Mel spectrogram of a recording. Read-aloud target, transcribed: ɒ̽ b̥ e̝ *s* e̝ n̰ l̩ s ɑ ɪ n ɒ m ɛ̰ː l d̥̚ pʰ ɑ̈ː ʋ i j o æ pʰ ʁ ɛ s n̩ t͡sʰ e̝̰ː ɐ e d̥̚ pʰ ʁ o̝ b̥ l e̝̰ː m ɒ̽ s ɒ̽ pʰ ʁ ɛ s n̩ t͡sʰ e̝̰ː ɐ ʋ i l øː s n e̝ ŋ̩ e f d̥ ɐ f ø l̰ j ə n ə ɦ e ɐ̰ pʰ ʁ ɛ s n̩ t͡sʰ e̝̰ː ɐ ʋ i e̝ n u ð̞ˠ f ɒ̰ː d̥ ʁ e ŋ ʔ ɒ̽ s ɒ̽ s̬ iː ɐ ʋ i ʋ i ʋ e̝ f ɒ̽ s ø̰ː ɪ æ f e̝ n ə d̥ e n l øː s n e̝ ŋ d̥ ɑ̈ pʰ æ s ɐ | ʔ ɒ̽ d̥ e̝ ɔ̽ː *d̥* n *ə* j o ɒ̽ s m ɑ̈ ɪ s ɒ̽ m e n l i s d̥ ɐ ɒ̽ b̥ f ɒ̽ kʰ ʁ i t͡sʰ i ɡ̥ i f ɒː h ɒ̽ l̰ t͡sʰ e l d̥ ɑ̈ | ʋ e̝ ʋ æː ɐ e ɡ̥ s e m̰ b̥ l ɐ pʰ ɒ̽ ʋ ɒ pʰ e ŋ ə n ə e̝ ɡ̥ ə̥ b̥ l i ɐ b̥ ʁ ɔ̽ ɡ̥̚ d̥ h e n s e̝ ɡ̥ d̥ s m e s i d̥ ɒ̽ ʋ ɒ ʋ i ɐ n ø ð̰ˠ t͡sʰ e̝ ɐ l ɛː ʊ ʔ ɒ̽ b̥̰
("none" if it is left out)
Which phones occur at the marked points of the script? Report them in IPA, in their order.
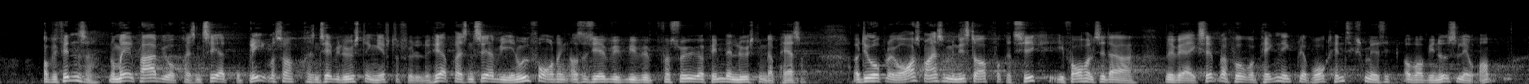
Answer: f, b̥, ɐ

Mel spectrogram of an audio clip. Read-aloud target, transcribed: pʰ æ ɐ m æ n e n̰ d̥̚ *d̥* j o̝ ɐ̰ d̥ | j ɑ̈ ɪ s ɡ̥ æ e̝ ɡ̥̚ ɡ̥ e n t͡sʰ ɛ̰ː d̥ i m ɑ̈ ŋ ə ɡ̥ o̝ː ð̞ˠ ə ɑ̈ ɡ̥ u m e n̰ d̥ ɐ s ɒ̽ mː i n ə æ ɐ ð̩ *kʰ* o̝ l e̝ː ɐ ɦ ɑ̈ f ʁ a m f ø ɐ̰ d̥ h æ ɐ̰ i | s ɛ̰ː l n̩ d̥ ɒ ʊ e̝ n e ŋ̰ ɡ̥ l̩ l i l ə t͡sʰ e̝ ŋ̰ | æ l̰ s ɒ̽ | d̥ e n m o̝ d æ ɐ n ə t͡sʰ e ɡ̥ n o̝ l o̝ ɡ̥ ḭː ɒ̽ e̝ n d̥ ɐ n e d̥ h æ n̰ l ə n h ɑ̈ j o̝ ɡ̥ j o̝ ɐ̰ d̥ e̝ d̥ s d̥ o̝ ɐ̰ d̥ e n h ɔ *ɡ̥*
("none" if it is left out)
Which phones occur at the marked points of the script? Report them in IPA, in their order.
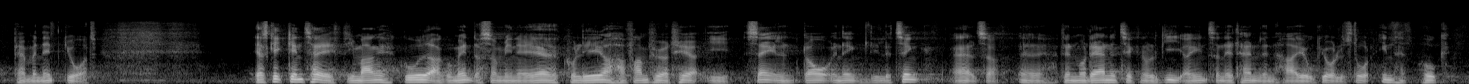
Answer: ɡ̥, kʰ, ɡ̥

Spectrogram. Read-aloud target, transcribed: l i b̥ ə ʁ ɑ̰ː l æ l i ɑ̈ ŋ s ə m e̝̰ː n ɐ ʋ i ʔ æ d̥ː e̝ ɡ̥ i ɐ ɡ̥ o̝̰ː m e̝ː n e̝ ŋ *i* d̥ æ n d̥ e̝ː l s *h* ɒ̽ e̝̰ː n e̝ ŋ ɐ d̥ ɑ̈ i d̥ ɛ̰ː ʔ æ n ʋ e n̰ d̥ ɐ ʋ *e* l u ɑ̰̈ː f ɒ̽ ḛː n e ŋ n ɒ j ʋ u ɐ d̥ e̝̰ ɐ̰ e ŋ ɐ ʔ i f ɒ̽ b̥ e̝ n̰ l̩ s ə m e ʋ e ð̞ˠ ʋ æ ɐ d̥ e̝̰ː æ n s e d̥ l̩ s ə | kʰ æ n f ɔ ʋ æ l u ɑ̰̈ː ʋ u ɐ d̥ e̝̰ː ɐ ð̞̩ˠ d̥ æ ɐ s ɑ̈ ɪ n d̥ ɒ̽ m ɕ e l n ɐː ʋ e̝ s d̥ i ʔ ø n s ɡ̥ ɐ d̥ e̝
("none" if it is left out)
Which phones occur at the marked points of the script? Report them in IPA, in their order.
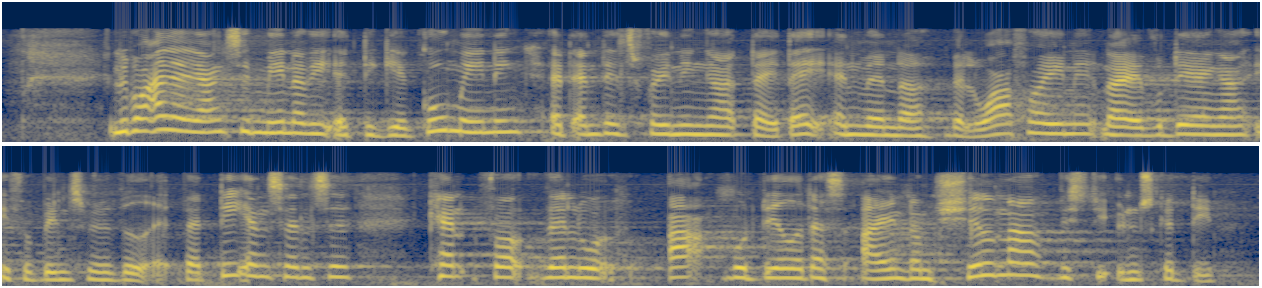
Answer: æ, f, æ

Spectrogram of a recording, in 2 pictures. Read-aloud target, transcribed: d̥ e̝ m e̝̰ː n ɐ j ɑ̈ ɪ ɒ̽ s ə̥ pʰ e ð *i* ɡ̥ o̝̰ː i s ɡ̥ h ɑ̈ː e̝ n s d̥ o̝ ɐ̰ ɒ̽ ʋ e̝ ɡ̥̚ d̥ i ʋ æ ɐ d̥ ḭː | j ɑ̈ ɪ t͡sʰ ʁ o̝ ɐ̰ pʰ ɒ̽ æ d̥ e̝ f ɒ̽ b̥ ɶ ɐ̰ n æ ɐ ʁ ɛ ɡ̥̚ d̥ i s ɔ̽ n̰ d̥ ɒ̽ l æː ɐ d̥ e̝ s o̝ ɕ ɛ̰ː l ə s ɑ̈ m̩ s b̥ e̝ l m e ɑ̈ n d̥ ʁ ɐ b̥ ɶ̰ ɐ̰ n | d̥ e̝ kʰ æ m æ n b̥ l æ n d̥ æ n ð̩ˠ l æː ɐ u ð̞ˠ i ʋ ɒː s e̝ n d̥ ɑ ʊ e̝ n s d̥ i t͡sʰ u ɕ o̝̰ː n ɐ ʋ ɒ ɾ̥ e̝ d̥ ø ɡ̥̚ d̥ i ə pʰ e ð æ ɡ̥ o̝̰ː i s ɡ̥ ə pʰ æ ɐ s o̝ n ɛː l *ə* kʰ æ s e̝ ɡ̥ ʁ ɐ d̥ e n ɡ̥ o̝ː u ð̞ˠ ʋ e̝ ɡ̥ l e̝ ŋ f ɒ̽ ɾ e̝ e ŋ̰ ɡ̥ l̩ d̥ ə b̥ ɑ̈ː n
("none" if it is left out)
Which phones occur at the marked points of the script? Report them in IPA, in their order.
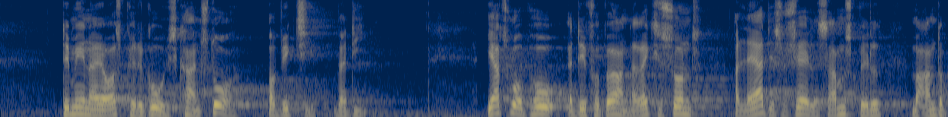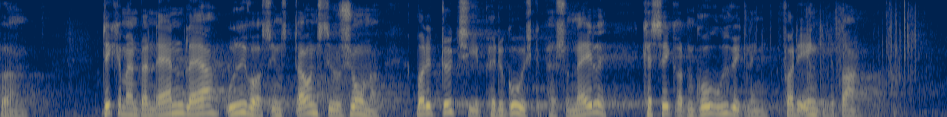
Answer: æ, ə

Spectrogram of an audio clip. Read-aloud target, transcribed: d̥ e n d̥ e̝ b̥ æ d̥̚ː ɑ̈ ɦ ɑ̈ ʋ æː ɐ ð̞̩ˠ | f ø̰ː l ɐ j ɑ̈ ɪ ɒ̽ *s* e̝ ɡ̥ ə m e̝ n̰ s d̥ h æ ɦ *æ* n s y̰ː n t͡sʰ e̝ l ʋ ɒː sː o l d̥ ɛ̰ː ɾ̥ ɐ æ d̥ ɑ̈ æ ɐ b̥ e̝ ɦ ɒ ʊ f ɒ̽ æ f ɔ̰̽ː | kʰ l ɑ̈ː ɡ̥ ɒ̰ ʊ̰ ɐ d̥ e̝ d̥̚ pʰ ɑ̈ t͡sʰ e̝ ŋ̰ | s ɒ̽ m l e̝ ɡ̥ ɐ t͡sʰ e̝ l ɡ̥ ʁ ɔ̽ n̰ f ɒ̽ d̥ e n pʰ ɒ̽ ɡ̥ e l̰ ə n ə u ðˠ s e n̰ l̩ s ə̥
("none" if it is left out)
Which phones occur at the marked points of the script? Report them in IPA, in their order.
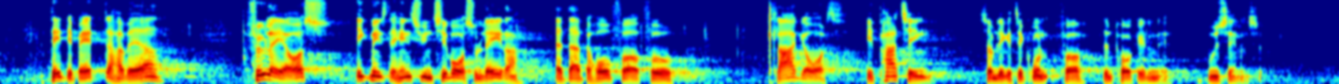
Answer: s, e

